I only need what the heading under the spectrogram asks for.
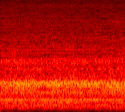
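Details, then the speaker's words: Bridgeport milling machine spindle on a newly installed VFD, switched to reverse and brought up to speed: smooth constant fixed-pitch whine, no roughness or catches; runs cleanly in reverse at speed. "even flip it in reverse while running it'll come know stop and flip right around"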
